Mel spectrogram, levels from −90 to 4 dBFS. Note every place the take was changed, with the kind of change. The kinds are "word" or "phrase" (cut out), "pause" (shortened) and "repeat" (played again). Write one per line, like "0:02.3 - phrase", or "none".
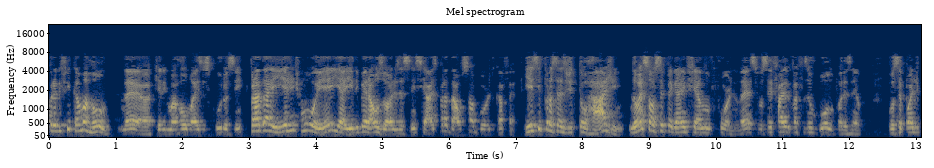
0:03.0 - pause
0:03.8 - word
0:07.1 - pause
0:08.7 - pause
